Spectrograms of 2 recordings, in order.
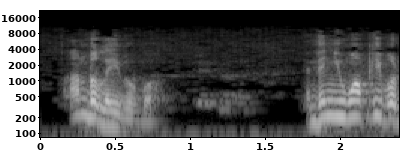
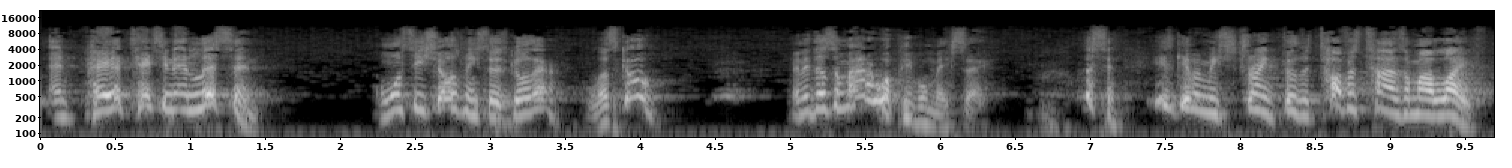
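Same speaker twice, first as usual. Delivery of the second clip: rising sermon delivery; 6 semitones higher, 6 dB louder than usual. Acted. Pastor preaching on God's guidance.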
